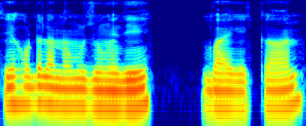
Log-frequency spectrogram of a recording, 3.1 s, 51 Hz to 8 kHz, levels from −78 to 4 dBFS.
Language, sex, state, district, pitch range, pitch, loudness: Chakma, male, Tripura, Dhalai, 105-120 Hz, 110 Hz, -17 LUFS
